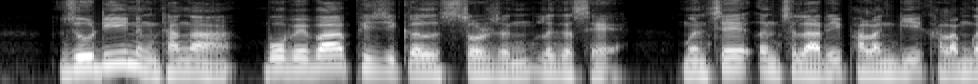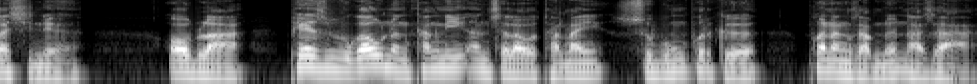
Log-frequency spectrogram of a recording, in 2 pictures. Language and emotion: Bodo, neutral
